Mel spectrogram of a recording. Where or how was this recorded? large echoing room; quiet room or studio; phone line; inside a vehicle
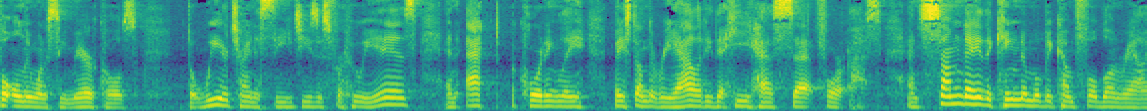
large echoing room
